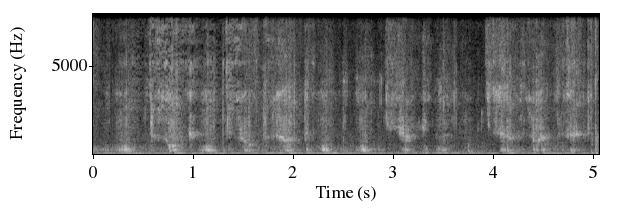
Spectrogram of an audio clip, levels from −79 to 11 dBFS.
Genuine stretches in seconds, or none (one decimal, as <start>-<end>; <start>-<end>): 0.0-3.0; 3.6-5.1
